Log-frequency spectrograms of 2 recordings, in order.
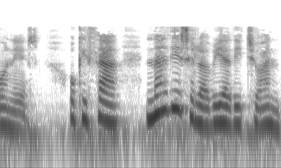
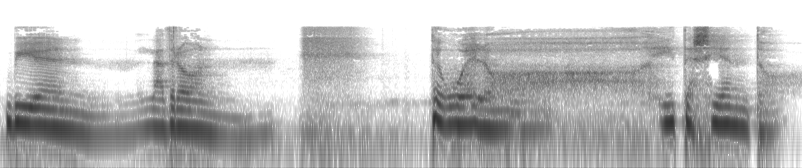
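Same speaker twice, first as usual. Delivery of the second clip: low, slow menacing dragon; 4 semitones lower, much slower than usual. A narrator's reading. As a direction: purr it like a dragon. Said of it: "Entonces Smaug habló".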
